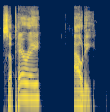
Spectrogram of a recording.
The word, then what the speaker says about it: sapere aude: It's a Latin phrase, sapere aude." I think I'm saying that correctly. Hang on a second. I'm going to double check my pronunciation. – Sapere aude. – Sapere aude. That's it.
